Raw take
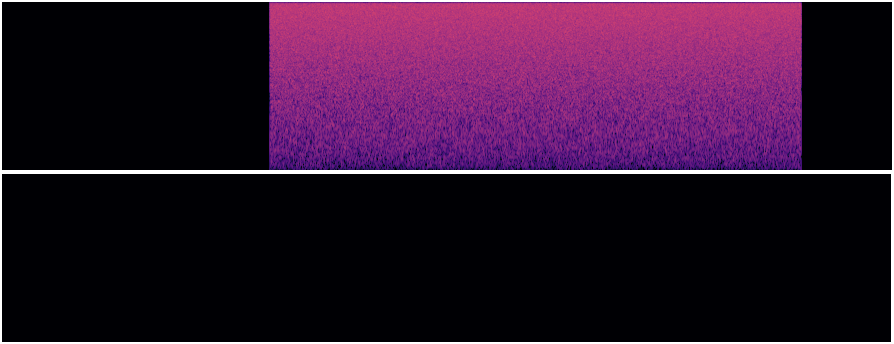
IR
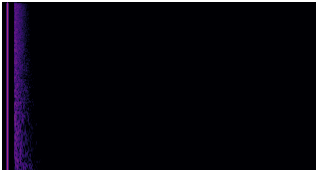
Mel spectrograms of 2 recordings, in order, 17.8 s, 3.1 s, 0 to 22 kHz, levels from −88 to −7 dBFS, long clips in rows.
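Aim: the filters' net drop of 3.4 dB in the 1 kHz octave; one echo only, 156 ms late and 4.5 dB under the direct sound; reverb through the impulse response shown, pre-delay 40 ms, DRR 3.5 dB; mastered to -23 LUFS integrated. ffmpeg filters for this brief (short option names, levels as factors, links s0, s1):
-filter_complex "[0:a]equalizer=f=1000:t=o:g=-4.5,aecho=1:1:156:0.596,asplit=2[s0][s1];[1:a]atrim=start_sample=2205,adelay=40[s2];[s1][s2]afir=irnorm=-1:irlink=0,volume=0.794[s3];[s0][s3]amix=inputs=2:normalize=0,volume=0.708"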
